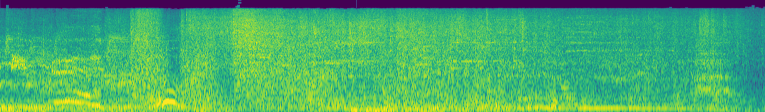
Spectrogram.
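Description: A truck named Motherlode skids with squealing tires, then a heavy crash and rumbling impact as its right front corner is driven into another rig, followed by a sustained engine drone and scraping metal noises.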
